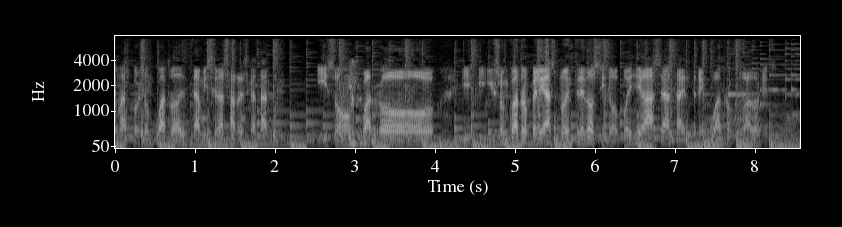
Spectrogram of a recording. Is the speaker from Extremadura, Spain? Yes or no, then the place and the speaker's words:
yes; Plasencia, Extremadura, Spain; now in Madrid, Spain; Yo soy de Plasencia, de Cáceres, pero vivo en Madrid recientemente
